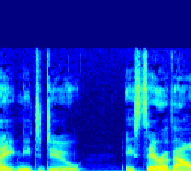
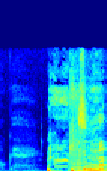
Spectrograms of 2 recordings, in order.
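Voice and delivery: giggly whisper; 12 semitones higher than usual. Real, not acted. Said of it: "Why are we whispering?".

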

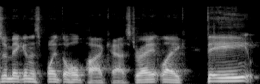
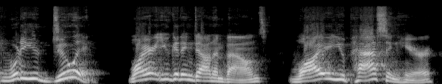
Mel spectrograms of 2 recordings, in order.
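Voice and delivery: higher, incredulous reproach; exasperated disbelief; 5 semitones higher than usual. Retold or imitated. Fan berating the team over out of bounds, exasperated. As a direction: demand an answer like an exasperated fan. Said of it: "And I was like".

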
